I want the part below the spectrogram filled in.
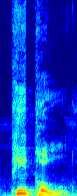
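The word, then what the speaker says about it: people: পিপল, কি উচ্চারণ হবে, পিপল না কিন্তু, ফির উচ্চারণ বললাম না, প আর ফর মাঝখানে হবে, তাহলে উচ্চারণ কি হবে, পিপল।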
